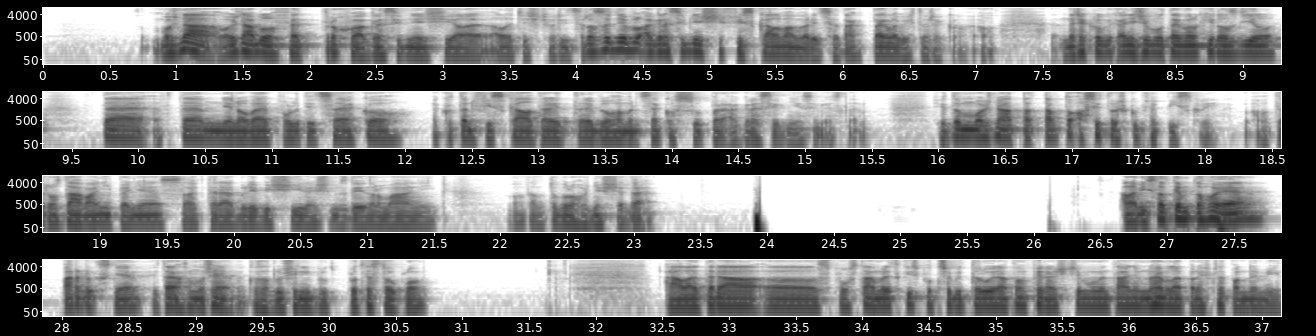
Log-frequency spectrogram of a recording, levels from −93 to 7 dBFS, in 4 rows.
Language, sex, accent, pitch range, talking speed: Czech, male, native, 85-100 Hz, 165 wpm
